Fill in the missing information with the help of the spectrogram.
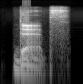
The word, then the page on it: depth: British English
